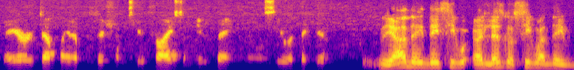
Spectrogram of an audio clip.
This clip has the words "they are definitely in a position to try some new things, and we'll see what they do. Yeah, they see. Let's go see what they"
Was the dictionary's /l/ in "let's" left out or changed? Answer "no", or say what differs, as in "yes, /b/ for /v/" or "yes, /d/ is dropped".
yes, /w/ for /l/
